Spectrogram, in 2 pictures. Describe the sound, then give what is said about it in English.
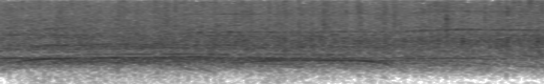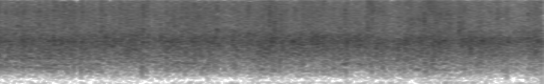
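An audience applauds in a dense, steady wash of clapping that stays loud throughout and eases slightly after the first couple of seconds. “Put your hands together and make general woohooing noises for the wonderful Carl Wilson!”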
